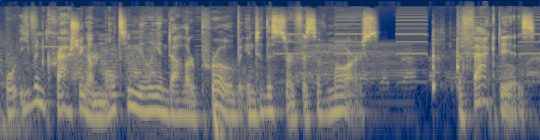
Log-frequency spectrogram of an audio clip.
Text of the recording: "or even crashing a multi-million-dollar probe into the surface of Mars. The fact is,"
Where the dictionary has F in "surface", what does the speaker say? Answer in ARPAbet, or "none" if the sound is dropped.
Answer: F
